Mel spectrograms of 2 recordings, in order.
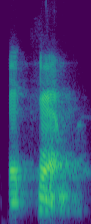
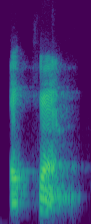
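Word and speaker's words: ־כֶם: Second person plural masculine is the simple shua, ek, the kaf, the segol, and the mem, pronounced ekem, ekem, E-K-H-E-M, ekem, meaning your, plural.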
